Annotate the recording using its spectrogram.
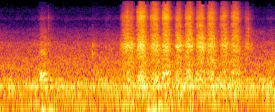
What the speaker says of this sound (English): I think I'm going to sand these guys a little bit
